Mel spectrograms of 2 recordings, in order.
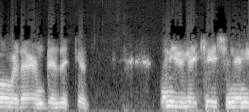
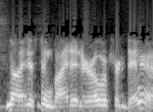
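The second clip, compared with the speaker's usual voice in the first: ordinary delivery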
